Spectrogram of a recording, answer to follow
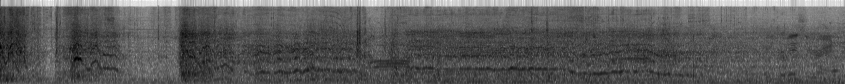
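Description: Indistinct voices of people talking nearby, over steady outdoor background noise, with a few sharp knocks in the first two seconds.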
